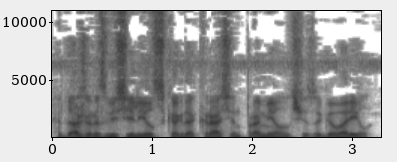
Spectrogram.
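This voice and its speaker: A man voicing a wry, self-assured writer who speaks in a relaxed way. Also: low voice, brisk, lightly acted.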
